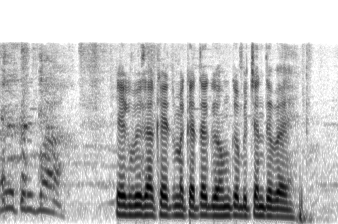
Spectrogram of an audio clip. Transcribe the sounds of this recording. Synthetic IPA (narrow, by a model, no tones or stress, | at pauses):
eːkbeːɡʱaːkʰeːʈmẽːkɛt̪̬eːɡəːmkebɪt͡ʃənd̪ɪbae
